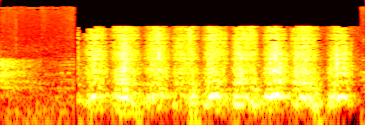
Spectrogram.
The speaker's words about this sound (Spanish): Ahora tenemos un serrucho.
